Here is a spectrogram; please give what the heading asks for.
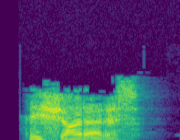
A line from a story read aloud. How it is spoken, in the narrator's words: Her voice began to rise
